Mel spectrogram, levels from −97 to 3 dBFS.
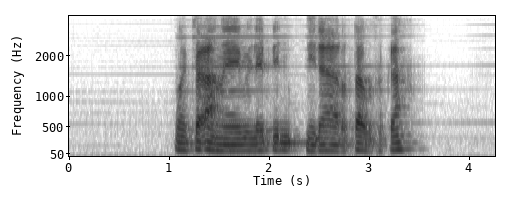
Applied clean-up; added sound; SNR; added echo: neural separator model SepFormer DNS4.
